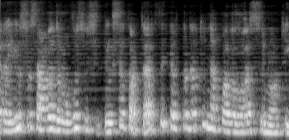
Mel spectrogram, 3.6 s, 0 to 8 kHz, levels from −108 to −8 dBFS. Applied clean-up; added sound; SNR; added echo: neural mask model DeepFilterNet 3.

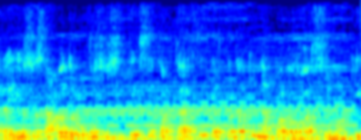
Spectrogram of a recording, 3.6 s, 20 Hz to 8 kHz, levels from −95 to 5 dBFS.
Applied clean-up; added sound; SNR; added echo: none; Bowed string instrument; 15 dB; reverberation time 0.5 s.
